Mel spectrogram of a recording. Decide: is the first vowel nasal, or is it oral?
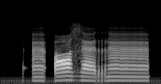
nasal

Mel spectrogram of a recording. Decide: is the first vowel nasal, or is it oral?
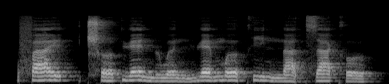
oral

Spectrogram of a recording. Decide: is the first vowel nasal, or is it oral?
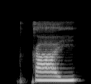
oral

